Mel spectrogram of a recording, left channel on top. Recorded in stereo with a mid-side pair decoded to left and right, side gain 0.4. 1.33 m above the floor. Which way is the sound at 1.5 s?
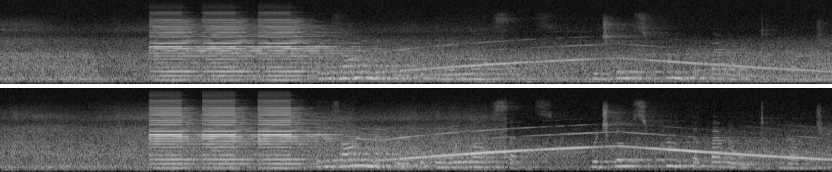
65° right.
